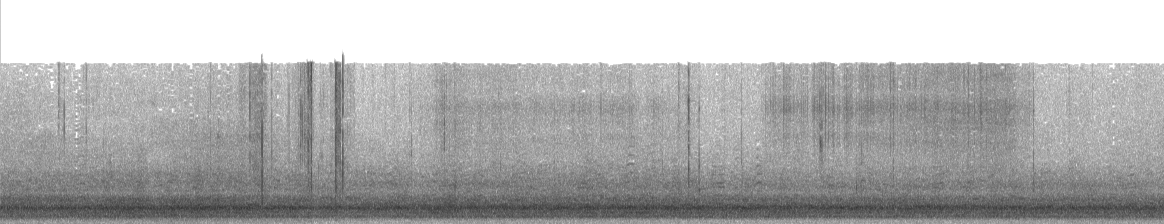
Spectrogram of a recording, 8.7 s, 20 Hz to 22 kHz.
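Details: Huge flock of snow geese in the sky above the St-François River at Drummondville, Quebec, November 2012, recorded on a Canon PowerShot SX40 HS; continuous massed honking, a wall of overlapping calls without pauses.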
